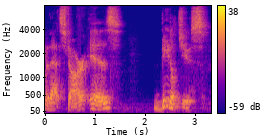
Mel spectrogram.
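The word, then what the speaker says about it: Betelgeuse: of that star is Beetle Juice it's not spelled like the movie uh but it's pronounced the same way Beetle Juice which is kind of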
